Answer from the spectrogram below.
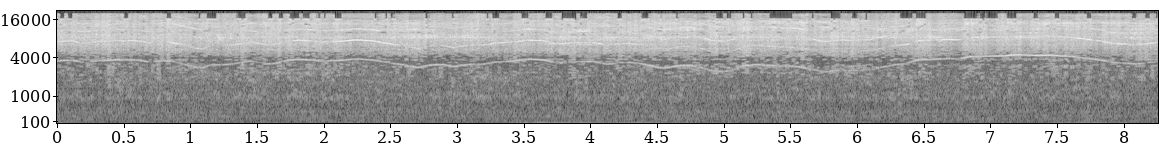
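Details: Dental handpiece: a steady high-pitched whine, its pitch wavering slightly under load, over constant room hiss.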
